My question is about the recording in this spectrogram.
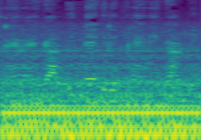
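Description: Vehicle engine idling, a steady low drone, with a man's voice over it.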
